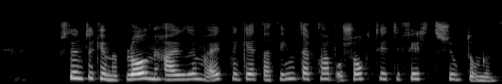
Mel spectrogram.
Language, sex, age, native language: Icelandic, female, 50-59, Icelandic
